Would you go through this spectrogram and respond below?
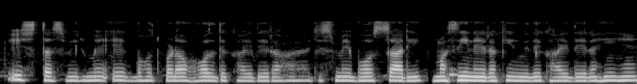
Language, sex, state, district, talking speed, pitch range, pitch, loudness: Hindi, female, Uttar Pradesh, Jalaun, 195 wpm, 175-185 Hz, 180 Hz, -17 LUFS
